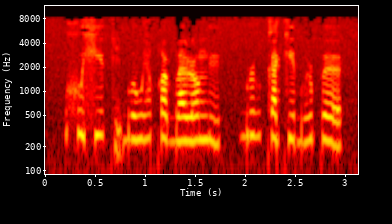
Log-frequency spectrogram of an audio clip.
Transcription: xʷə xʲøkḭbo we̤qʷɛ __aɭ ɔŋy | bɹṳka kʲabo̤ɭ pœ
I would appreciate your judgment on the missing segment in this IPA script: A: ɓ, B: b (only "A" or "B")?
B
